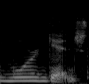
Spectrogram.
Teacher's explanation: mortgage has a t in it but we don't say the t it sounds like mortgage like there's no t at all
